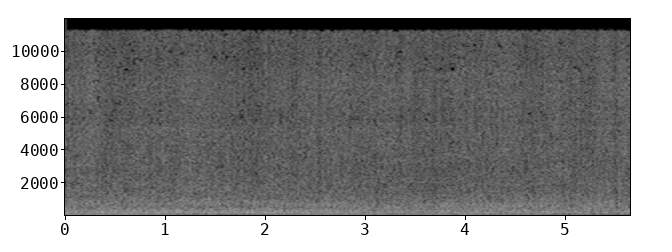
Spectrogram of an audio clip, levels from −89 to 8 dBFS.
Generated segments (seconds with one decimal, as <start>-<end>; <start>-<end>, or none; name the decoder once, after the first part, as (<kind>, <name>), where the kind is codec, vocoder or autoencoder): 3.1-3.9 (codec, SNAC); 4.8-5.7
